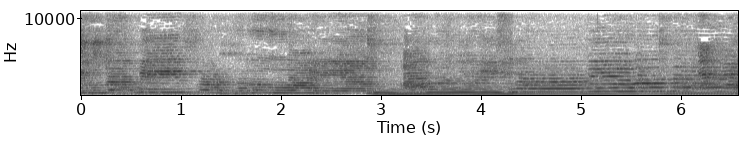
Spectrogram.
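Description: A song playing, with children's and a woman's singing voices over backing music, holding long sung notes; a new phrase starts about three seconds in.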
